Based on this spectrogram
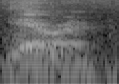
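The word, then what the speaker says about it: Aeron: see Aon or Aon how is that actually pronounced Aaron Aaron but it's spelled weirdly let's hear it for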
